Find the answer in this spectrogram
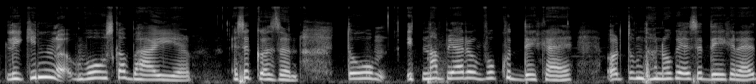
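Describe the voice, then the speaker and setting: A woman reading the part of a joking young male friend in an audio story, rambling and repeating herself, in a high, dry voice. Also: mellow, no room sound. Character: young man, joking friend who laughs easily.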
